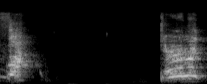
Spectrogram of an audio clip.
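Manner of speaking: high, loud burst of cursing; acted furious swearing; angry outburst. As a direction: explode in frustration. Rick acted cursing in temper.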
